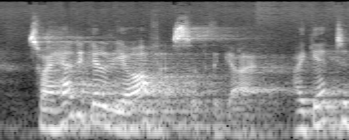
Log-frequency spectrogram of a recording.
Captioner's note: none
